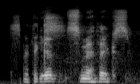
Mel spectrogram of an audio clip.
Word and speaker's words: Smithwick's: wix Irish radio ethics smithix yeah is that how you pronounce it you know you don't say the Ws smithix all right thank you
